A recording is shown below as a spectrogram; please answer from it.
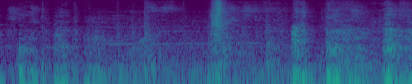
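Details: Labrador Retriever indoors in December, relaxing in a room when a sudden sneeze startles it. A sharp broadband burst around the middle, followed by several softer snorting bursts, over a low rumbling room background.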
